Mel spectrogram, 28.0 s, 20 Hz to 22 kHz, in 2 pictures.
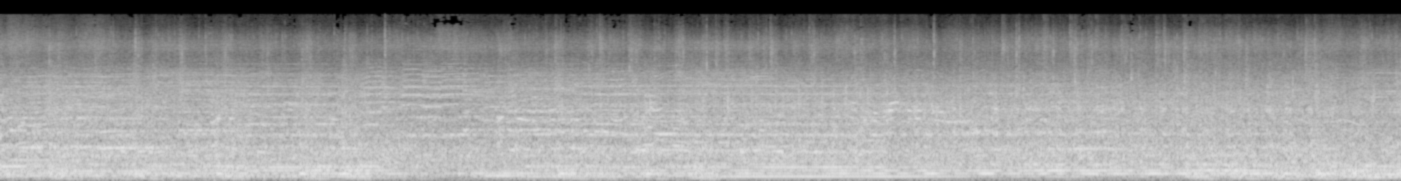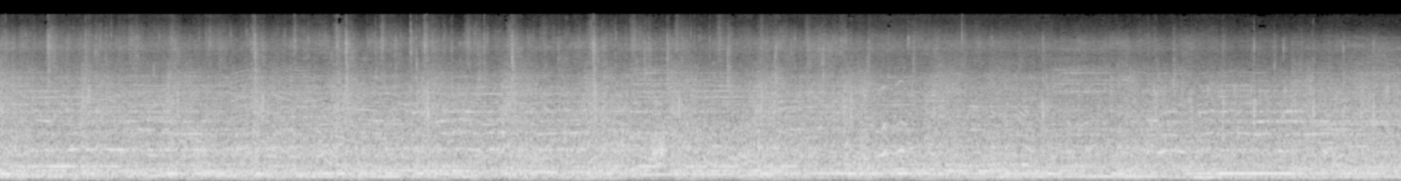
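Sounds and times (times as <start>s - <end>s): crowd noise: 0.0s - 28.0s
music over public address system: 0.0s - 28.0s.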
